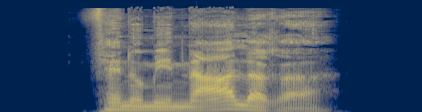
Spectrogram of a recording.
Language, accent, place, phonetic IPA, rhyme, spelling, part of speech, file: German, Germany, Berlin, [fɛnomeˈnaːləʁɐ], -aːləʁɐ, phänomenalerer, adjective, De-phänomenalerer.ogg
- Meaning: inflection of phänomenal: 1. strong/mixed nominative masculine singular comparative degree 2. strong genitive/dative feminine singular comparative degree 3. strong genitive plural comparative degree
